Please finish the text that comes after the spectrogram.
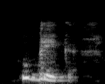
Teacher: O som dessa palavra é rubrica. Rubrica é uma palavra paroxítona, né? Ou seja, a penúltima sílaba dela que é a sílaba forte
